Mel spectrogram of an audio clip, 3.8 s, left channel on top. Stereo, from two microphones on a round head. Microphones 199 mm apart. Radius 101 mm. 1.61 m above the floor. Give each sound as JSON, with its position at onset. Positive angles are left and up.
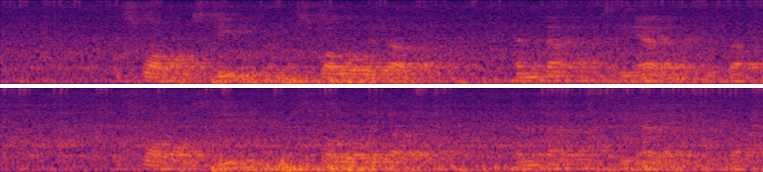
{"t": 0.6, "sound": "a man speaking", "side_deg": 35, "distance_m": 5.5}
